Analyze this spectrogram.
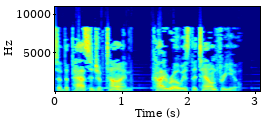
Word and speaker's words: Cairo: don't forget your gas mask six Caro Illinois Cairo pronounced Koo because you'll care a lot about leaving once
